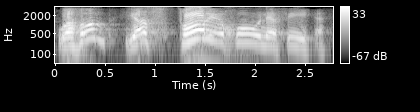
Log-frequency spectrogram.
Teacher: فالقرآن يحول التاء المرققة إلى طاء مفخمة لتناسب التعبير عن هذه الشدة، فيقول وهم يصطرخون فيها، ما قالش يصطرخون.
